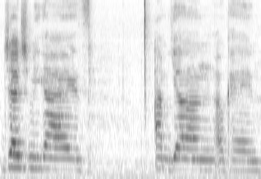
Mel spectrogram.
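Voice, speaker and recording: A woman's voice: mid-range voice, flat delivery, slow, a little hiss or hum. A woman in her twenties answering questions in a candid, chatty vlog, swearing casually and laughing often. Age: 20s. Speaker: vlogger.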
